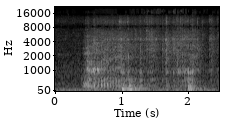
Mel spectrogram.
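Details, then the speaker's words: Garbage disposal run with water on and drain pipes disconnected after clearing a clog causing dishwasher and sink not draining: motor whirs with rough grinding and hard clunks as leftover debris is chewed up, then runs clear; grinding debris. "here oh boy that did not sound good but luckily as we can see now the garbage disposal is running without an issue you can hear it and there's no clunking or clattering in there so whatever was left in there has now been grinded up and dumped right into my bowl below"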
